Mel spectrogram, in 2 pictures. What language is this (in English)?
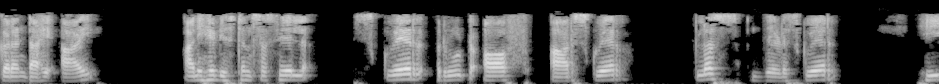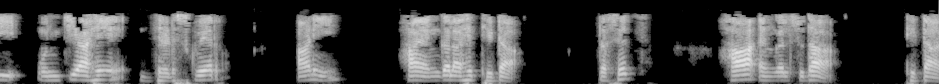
Marathi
